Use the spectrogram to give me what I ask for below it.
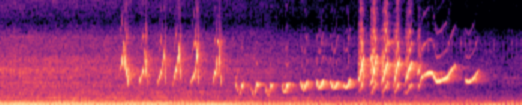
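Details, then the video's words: Greater green leafbird lure song to provoke fighting mood in caged birds: a row of sharp falling notes, then rapid chattering phrases ending in a wavering warbled trill, over a constant low hum. "PANCINGAN CUCAK IJO GACOR AGAR EMOSI UNTUK MEMBENTUK MENTAL FIGHTER"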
